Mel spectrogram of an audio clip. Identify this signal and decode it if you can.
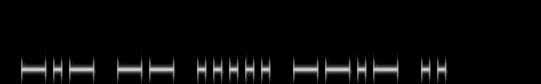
Morse code, heard as a keyed tone, about 15 wpm, 700 Hz. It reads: KM5QI
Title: USA Call Signs - 5 Characters - Repeated 3x - 15wpm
